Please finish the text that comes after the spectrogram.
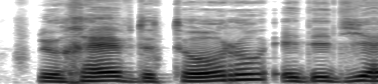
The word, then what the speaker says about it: Toro: jeune taureau nommé Taoro Toro aime que l'on roule le r lorsque l'on prononce son prénom car Toro est espagnol il vit au nord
